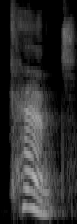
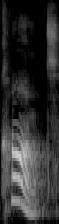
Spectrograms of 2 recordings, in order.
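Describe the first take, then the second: First: The vowel is short, like in 'cat'. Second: The vowel is a long, open 'ah'. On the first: "I'm going to start with American English" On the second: "But in British English"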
